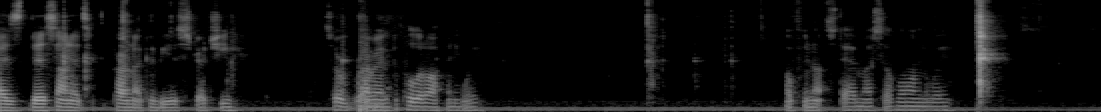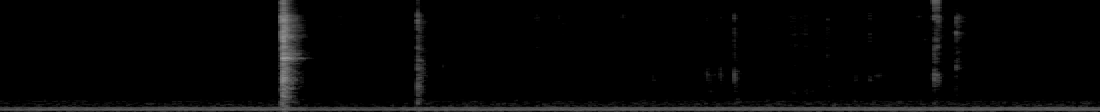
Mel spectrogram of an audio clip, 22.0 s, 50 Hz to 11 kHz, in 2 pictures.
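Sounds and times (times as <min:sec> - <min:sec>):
loud snap: 0:09.8 - 0:10.1, 0:13.8 - 0:14.1.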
